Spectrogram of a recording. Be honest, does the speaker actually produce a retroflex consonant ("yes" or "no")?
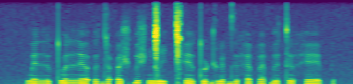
yes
